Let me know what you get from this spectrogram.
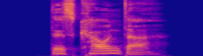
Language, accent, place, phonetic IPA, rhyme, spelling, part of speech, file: German, Germany, Berlin, [dɪsˈkaʊ̯ntɐ], -aʊ̯ntɐ, Discounter, noun, De-Discounter.ogg
- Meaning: discount shop, cut-price store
